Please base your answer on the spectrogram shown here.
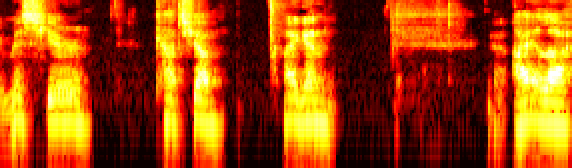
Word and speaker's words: Isla: Ayla, I believe you pronounce it like that. Silent S, right? Ayla, Isla.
